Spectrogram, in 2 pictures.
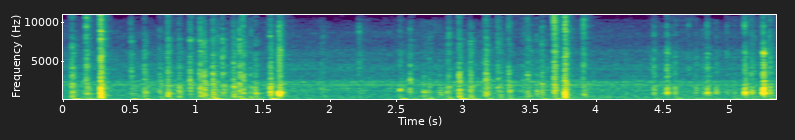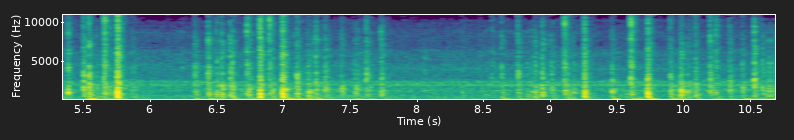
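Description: Fingertips of both hands type rapidly on a gray SHIPADOO K600 full-size wired USB keyboard: a hollow gray plastic case with cream, gray and orange plastic keycaps, resting on a desk mat. The sound is dense bursts of short, bright plastic clicks and clacks with a low thud underneath, broken by brief pauses between runs of typing.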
